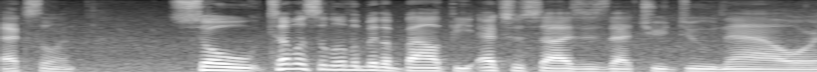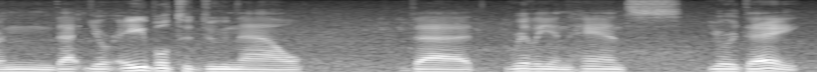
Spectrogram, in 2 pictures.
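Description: A man's voice: deep voice, unhurried, mellow, a little hiss or hum. A man hosting a podcast, asking questions in a conversational interview style.

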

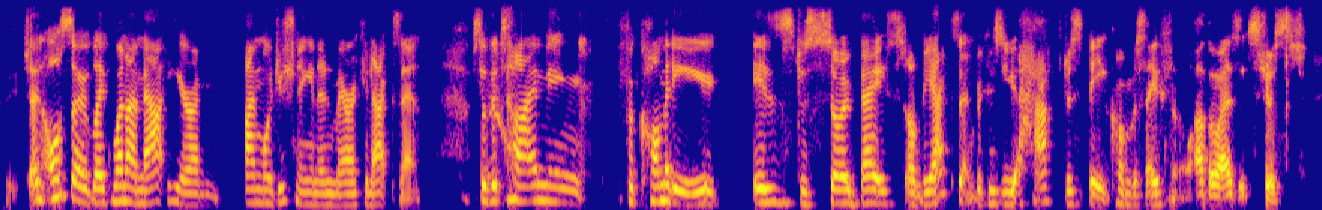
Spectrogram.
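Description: A woman with an Australian accent, a guest actress chatting casually in an interview with quick agreeing interjections. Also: lowish voice, fairly bright tone, no echo, dull audio.

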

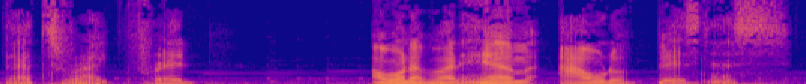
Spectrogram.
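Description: Man acting a scheming, vindictive townsman, gravelly. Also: on the high side, steady tone, measured pace, a bit bright, faint music behind. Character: scheming vindictive man plotting a rival's ruin. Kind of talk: comic radio play reading.

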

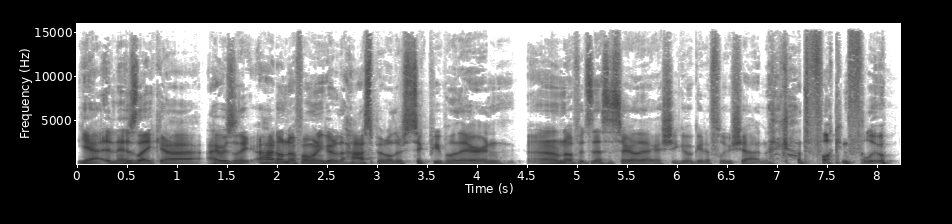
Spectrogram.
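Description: A man's voice: mid-range voice, fairly even intonation, quick pace, few pauses, sharp tone. A man hosting a casual podcast chat, informal and sweary, happy to run himself down. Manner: informal, profane, self-deprecating. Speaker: podcast host.

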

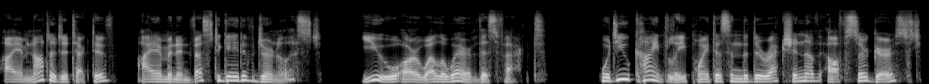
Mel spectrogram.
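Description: A man's voice: medium pitch, normal speed, no echo, clean studio sound, lightly acted. A man voicing a stern, formal investigative journalist in an audio drama who speaks in clipped sentences. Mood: formal cool.

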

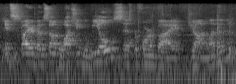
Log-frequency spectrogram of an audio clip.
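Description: A man's voice: fairly high pitch, a little slow, a bit bright. A man hosting a live event, introducing pieces and readers in an informal, conversational announcing style. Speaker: host introducing plays. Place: live event room, distant mic. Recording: very echoey, distant, noisy live room.

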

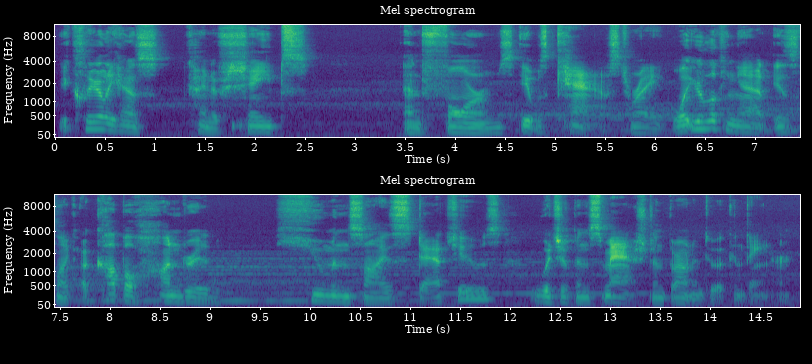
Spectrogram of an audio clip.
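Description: A man narrating an improvised tabletop game as game master, in a halting, conversational way, speaking directly to his players. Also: fairly low pitch, bright, forceful tone, a little hiss or hum.

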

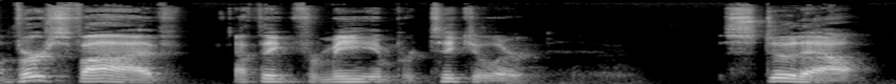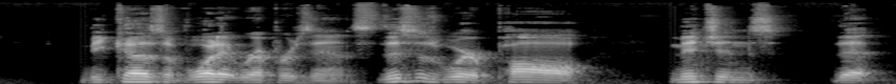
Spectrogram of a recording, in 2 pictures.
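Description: A man's voice: fairly low pitch, darkish tone. A man, a youth minister, talking through a Bible passage and its application in an earnest, explanatory way. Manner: earnest, explanatory, with frequent "you know" and restarts. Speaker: youth minister, co-host of a Bible study podcast. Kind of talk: conversational Bible study discussion.

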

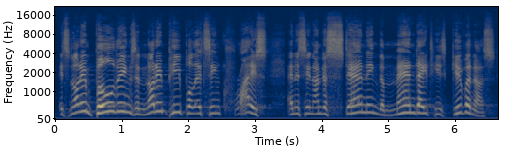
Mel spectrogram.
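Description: High-voiced middle-aged man preaching. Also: normal speed, in a large hall. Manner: emphatic, repetitive preaching with swings in loudness. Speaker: pastor. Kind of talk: sermon. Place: church.

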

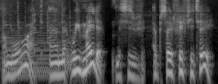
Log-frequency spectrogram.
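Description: A middle-aged British man co-hosting a podcast, chatting casually in a soft, rambling way. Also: medium pitch, moderate pace, music in the background. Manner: soft-spoken, relaxed and rambling. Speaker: podcast co-host. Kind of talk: casual chat.

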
